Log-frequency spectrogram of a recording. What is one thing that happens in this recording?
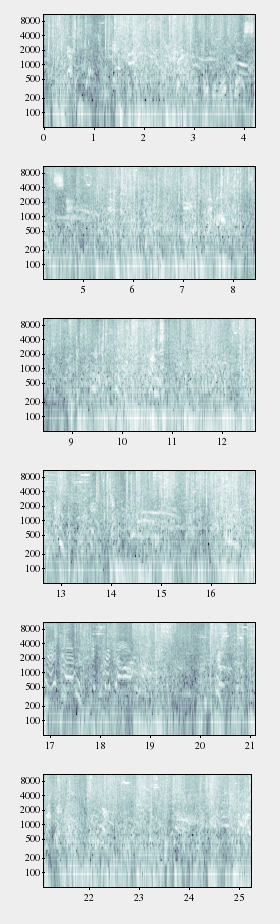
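Game combat sounds crash and boom with blasts and impacts.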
